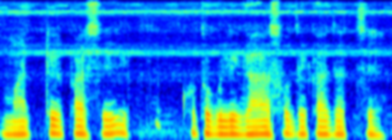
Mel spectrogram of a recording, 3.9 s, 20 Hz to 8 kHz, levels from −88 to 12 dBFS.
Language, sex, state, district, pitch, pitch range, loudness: Bengali, male, Assam, Hailakandi, 110 Hz, 105-115 Hz, -17 LUFS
